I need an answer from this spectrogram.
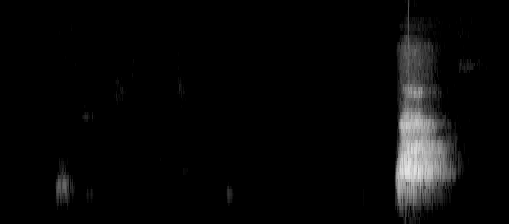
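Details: Young blenheim Cavalier King Charles Spaniel puppy from a litter of five kept in a home puppy pen, giving one short, loud, rough bark after a long quiet stretch.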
